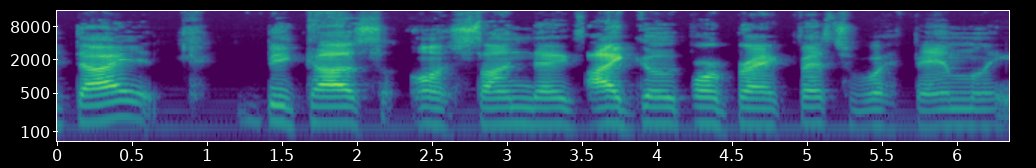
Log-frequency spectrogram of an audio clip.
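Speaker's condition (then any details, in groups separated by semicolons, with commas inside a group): Neurological disability (takes dalfampridine)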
